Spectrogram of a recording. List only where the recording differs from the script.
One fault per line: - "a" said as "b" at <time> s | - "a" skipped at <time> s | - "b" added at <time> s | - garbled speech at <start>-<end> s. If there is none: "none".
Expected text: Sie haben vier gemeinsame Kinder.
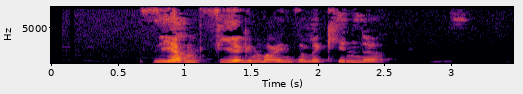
none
